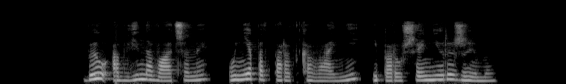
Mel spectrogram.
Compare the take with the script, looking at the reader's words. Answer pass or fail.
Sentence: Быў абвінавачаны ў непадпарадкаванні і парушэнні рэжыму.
pass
